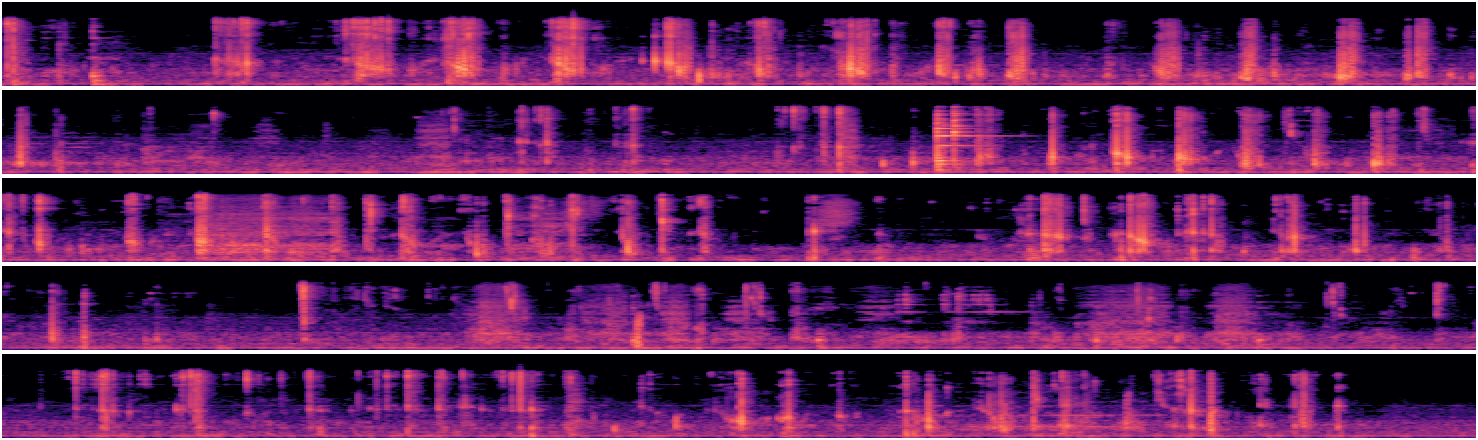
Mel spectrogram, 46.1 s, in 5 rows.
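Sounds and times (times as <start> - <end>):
chewing and crunching fish: 0.0 - 10.0, 11.8 - 13.4, 14.0 - 28.8, 29.5 - 45.4
bright clink: 15.1 - 15.6.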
